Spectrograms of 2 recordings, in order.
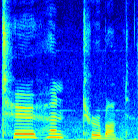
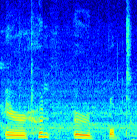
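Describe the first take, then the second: First: Terhunt Urbont repeated slowly and a little louder in a mock Welsh accent; repeated Welsh attempt. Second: Put-on Erhunt Urbont sounded out slowly in a hesitant try at a Welsh accent; slow attempt at Welsh. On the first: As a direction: say Terhunt Urbont again, slower, with a put-on Welsh sound. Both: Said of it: "that's not really a Welsh accent, is it, that I'm doing".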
